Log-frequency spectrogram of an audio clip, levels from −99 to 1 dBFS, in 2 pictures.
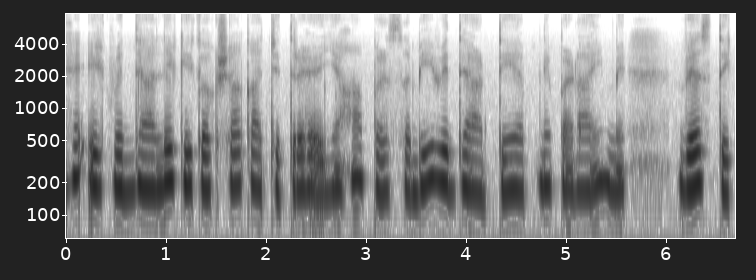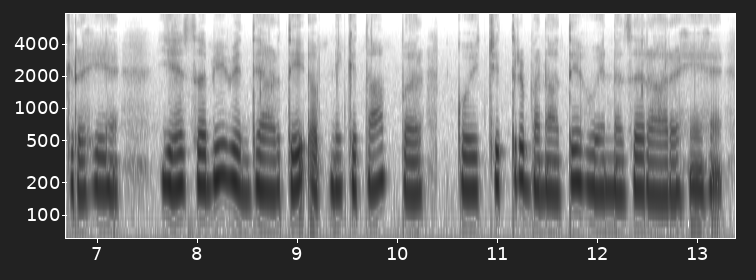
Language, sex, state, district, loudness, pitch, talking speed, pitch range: Hindi, female, Uttar Pradesh, Jyotiba Phule Nagar, -27 LUFS, 180 Hz, 150 wpm, 170-195 Hz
